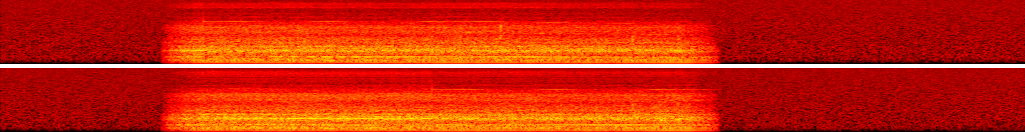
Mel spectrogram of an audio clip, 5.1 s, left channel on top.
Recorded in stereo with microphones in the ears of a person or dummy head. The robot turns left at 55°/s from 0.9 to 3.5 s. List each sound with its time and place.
Only background noise.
